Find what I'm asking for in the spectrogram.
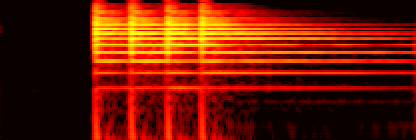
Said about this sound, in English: Ted had a bell.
